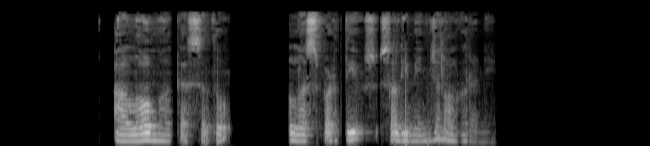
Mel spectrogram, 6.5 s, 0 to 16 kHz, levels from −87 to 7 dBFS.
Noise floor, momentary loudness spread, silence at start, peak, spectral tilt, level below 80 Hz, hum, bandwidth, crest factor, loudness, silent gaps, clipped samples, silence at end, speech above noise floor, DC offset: under -90 dBFS; 16 LU; 1.15 s; -4 dBFS; -3 dB/octave; -64 dBFS; none; 11.5 kHz; 24 dB; -24 LUFS; 2.40-2.86 s; under 0.1%; 1.75 s; over 65 dB; under 0.1%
